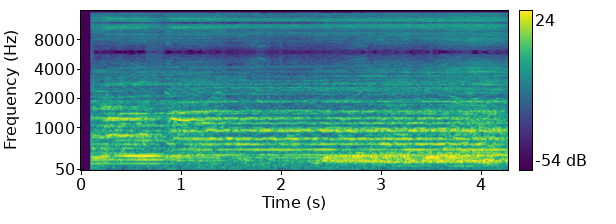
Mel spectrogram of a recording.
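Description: Choral music from a show soundtrack over outdoor loudspeakers: a choir holding sustained chords, moving to a new chord just under a second in and again about two and a half seconds in.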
